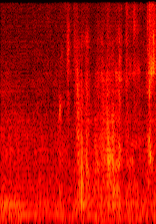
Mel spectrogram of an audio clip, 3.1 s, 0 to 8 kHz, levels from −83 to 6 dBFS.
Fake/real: fake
